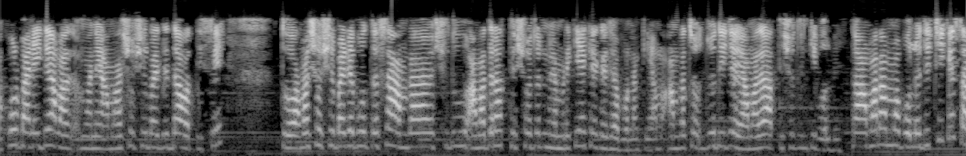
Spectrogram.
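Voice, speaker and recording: A young woman, telling a personal story as an interview guest in a rambling, repetitive way. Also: a little high. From rural Bangladesh. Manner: rambling, repeats phrases, quotes family conversations. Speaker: radio show guest telling her life story. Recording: dull lo-fi audio with music behind. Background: background music.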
